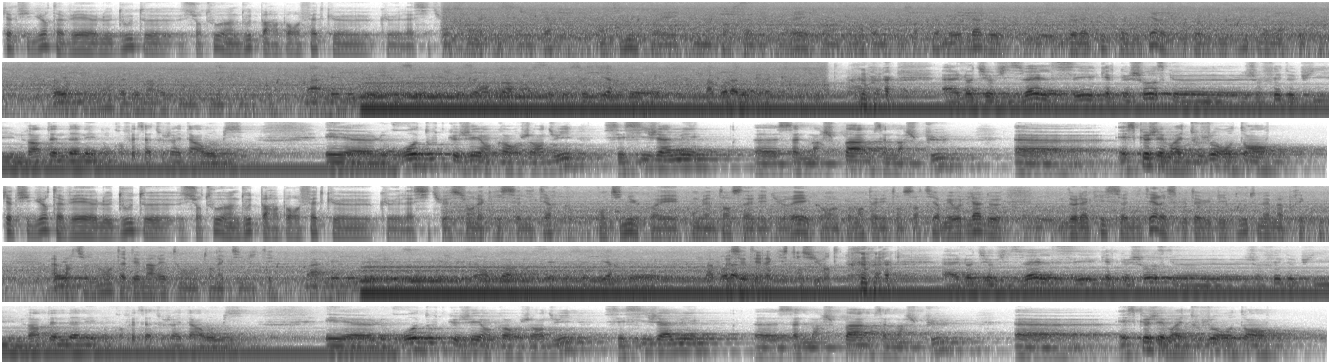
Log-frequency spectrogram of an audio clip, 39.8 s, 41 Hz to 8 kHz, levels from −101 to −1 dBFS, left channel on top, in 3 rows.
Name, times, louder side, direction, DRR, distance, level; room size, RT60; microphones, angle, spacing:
voice 1, 0.0-16.0 20.5-22.1, right 4 dB, 70° right, 0.6 m, -35 dB
sound 1, 4.4-21.5, left 4 dB, 45° left, 0.5 m, -37 dB
voice 2, 13.5-13.9 16.3-20.8 21.7-22.0 22.7-32.3 32.6-33.5 34.1-36.0 36.7-39.2, left 1 dB, 75° left, 2.1 m, -30 dB
sound 2, 16.8-30.5, right 1 dB, 15° right, 0.5 m, -30 dB
26.5 x 23.5 x 8.5 m
head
